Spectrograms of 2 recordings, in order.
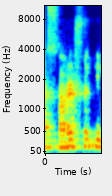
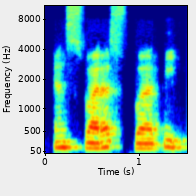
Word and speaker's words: সরস্বতী: প্রথম দন্তের সাথে বয় হচ্ছে না, পরে দন্তের সাথে ব হচ্ছে।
